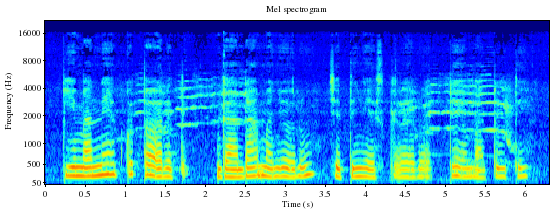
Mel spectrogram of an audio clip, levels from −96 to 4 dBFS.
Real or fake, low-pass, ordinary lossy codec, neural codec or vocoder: fake; 19.8 kHz; MP3, 64 kbps; vocoder, 44.1 kHz, 128 mel bands, Pupu-Vocoder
